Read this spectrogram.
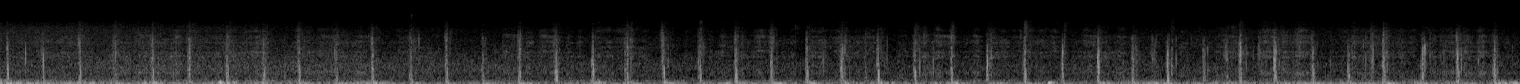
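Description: Footsteps crunch steadily on dry leaves and gravel.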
